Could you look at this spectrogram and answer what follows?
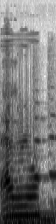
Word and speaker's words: Azrael: By the way, did I pronounce that right? Azrael? Yes. Azrael is my name, yes.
